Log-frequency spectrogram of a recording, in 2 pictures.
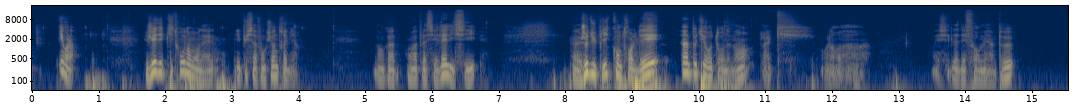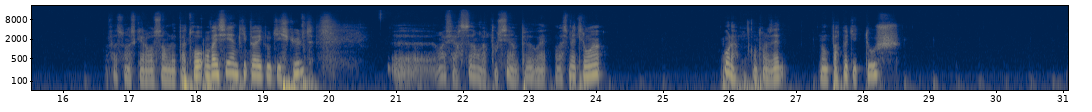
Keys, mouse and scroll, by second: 0.8 KP_Subtract, 1.6 middle click, 2.5 F1, 2.7 middle click, 3.6-5.4 drag, 6.5 middle click, 8.8 ctrl+d, 10.0 h, 10.4-11.7 drag, 11.9 click, 13.6 click, 16.3-17.7 drag, 19.6 KP_Add, 20.2 click, 22.3 KP_Subtract, 23.6 KP_Subtract, 25.0 click, 26.2 ctrl+z, 26.8 ctrl+click, 27.3 ctrl+click, 27.8 ctrl+click, 28.2 click, 29.1 click, 29.7 click, 30.1 click, 30.5 click, 30.8 click.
